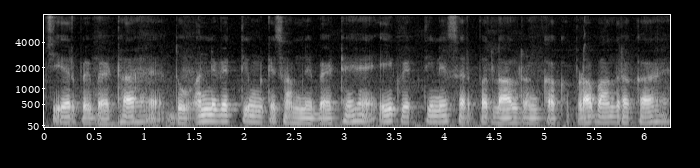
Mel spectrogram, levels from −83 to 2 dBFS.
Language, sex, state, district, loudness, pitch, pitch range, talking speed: Hindi, male, Uttar Pradesh, Jyotiba Phule Nagar, -18 LUFS, 110 Hz, 105-120 Hz, 220 wpm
